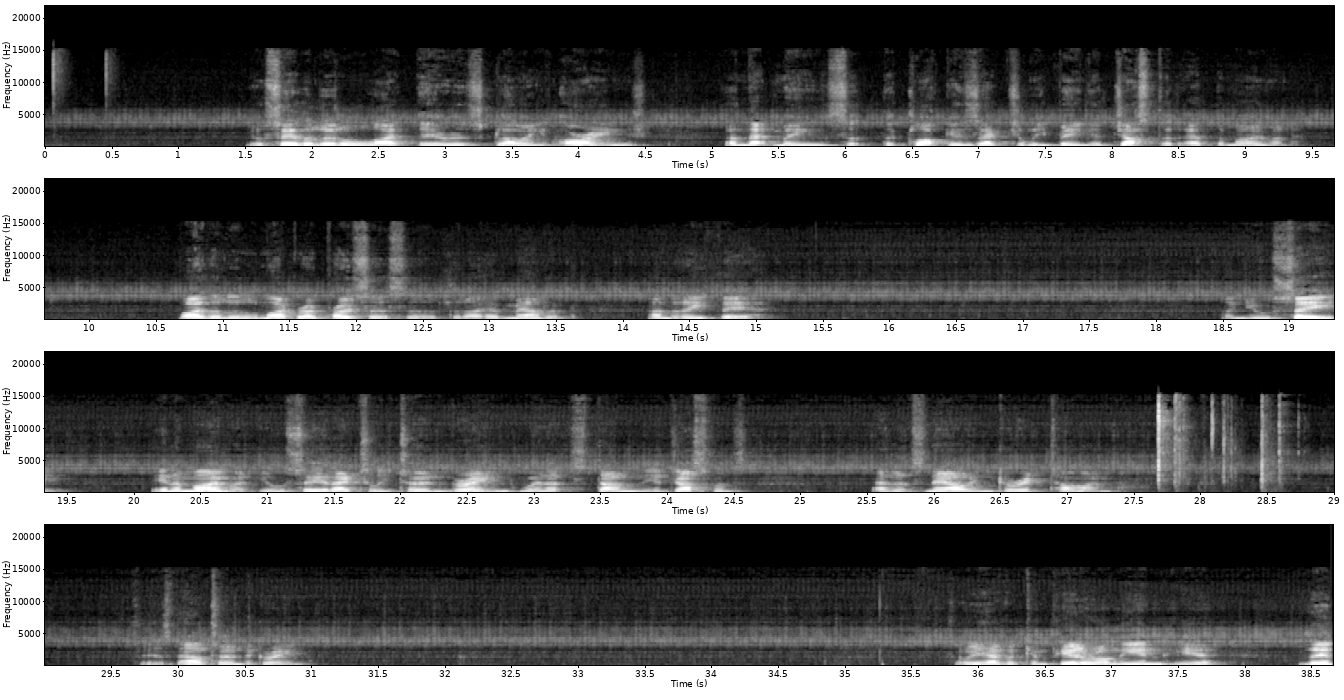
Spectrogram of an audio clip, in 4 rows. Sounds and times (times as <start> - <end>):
Speech: 1.6 - 9.4, 10.7 - 15.2, 18.5 - 19.5, 20.2 - 24.6, 25.6 - 27.4, 29.7 - 31.0, 35.8 - 38.6.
